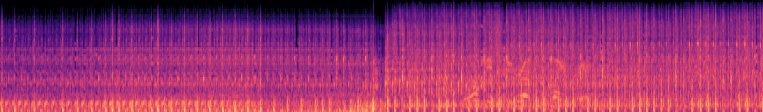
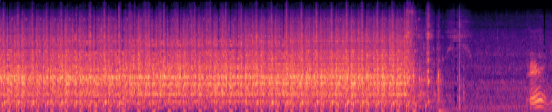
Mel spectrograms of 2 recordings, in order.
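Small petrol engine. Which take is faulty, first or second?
second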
